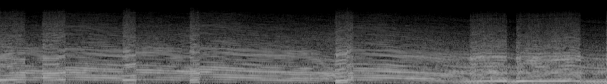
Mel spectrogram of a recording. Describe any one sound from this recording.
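A motorcycle engine drops in pitch as it brakes and shifts down for a corner.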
